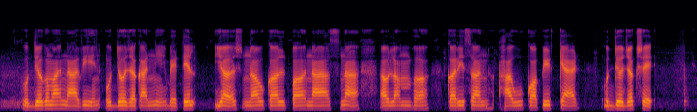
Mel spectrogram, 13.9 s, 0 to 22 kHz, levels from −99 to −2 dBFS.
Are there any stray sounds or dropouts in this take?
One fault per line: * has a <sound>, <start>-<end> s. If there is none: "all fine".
* has a thud, 13.5-13.8 s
